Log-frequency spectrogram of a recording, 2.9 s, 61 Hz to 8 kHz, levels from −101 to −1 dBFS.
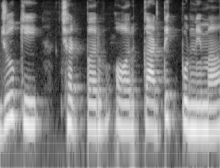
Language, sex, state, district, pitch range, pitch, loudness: Hindi, female, Goa, North and South Goa, 195-220 Hz, 205 Hz, -15 LUFS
